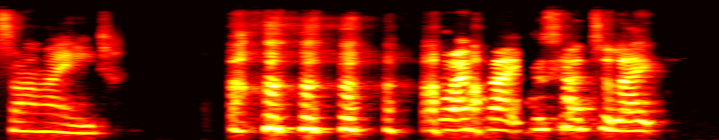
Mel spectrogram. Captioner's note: laughing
